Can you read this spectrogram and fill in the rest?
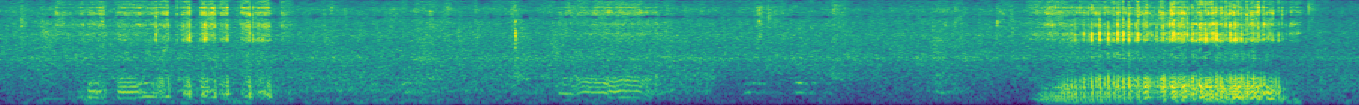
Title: Welcome to listen to my snoring to help you fall asleep👍 #snoring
